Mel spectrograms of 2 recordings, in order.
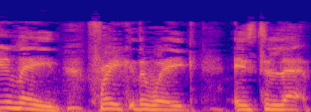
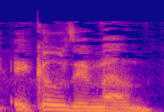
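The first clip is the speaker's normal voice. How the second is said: usual speaking voice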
